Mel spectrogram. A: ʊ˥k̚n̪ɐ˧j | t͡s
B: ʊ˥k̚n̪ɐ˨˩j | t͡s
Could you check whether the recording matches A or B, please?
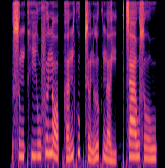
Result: B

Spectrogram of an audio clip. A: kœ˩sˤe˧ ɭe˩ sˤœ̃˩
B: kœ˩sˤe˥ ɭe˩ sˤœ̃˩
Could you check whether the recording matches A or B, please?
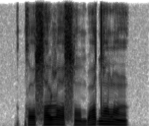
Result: A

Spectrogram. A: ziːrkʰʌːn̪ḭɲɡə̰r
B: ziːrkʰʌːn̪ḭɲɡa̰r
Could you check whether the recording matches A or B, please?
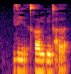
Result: B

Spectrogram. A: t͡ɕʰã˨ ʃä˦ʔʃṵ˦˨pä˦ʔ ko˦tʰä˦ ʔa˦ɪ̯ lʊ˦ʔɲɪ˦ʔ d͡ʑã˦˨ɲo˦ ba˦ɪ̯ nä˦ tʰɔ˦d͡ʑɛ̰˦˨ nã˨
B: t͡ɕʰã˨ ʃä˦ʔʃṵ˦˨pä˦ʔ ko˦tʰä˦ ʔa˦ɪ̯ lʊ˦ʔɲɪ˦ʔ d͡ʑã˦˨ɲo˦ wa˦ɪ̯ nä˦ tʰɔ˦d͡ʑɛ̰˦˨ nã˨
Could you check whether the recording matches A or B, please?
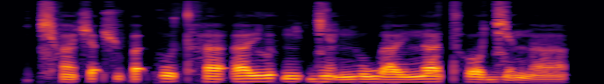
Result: B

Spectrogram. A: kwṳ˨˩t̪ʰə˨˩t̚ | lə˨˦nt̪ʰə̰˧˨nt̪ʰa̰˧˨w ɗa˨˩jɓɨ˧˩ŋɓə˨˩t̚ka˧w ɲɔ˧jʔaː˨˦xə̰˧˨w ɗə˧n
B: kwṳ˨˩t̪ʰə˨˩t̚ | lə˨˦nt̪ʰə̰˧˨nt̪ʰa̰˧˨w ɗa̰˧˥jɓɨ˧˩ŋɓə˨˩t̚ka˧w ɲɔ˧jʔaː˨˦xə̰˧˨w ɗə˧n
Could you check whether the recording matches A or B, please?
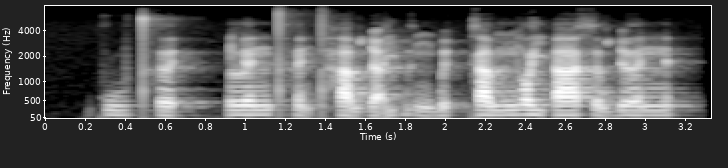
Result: B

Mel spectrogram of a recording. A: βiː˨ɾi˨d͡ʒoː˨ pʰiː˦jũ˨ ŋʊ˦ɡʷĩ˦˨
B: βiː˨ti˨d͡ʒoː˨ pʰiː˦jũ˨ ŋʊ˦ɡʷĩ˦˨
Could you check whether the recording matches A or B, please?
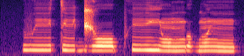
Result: B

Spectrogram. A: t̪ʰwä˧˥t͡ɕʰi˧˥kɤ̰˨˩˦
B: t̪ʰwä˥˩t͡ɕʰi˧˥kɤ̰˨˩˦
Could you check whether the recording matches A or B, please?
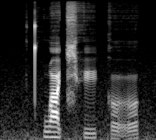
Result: B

